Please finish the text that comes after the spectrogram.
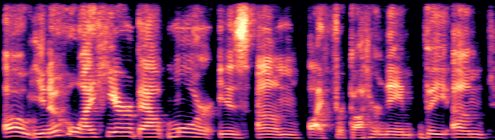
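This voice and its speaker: A woman's voice: on the low side, steady tone, measured pace, darkish tone. A woman from Long Island, a guest author who explains things step by step in casual interview talk, with hesitant fillers. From Long Island, New York.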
